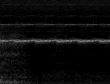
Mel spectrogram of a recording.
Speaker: okay it is set off you might or might not be able to hear it at this point it's it's kind of loud I mean you can definitely hear it you'll probably wake up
